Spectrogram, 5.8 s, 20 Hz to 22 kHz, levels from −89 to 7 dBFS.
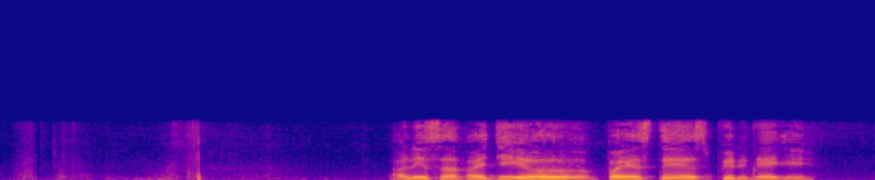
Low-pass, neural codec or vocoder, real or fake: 7.2 kHz; codec, 24 kHz, 0.9 kbps, WavTokenizer, medium speech release version 2; fake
